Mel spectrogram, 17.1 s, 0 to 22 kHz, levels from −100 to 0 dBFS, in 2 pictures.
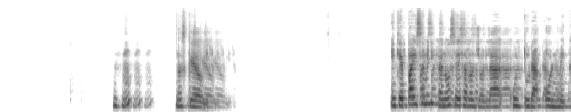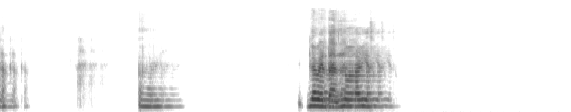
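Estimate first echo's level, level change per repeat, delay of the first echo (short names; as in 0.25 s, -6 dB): -14.0 dB, -9.0 dB, 0.167 s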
